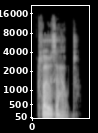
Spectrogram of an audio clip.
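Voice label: "closeout", British English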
